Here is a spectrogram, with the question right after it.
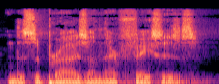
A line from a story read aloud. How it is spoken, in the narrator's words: Tawas murmured to himself and smiled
